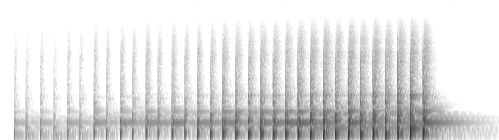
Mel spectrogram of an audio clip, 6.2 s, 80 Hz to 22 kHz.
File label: Real SM57 Snare Roll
